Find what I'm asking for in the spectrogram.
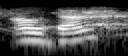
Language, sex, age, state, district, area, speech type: Kannada, female, 18-30, Karnataka, Mysore, urban, conversation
